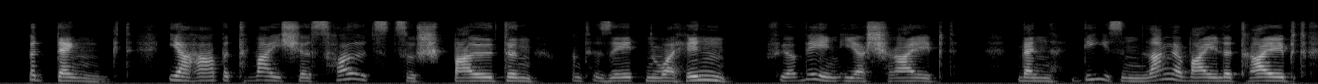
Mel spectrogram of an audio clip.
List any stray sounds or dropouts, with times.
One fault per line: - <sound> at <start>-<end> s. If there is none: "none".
none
